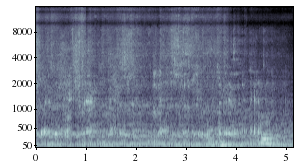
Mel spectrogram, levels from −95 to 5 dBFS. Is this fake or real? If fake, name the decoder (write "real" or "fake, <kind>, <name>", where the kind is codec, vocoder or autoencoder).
fake, codec, SNAC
